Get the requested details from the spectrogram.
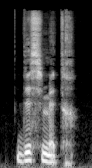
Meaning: decimetre (UK) / decimeter (US)
- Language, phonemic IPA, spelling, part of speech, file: French, /de.si.mɛtʁ/, décimètre, noun, LL-Q150 (fra)-décimètre.wav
